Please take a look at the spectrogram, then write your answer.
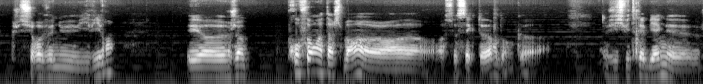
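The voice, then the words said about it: Slight regional French accent. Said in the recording (French): “on sent le, petit accent de la région quand tu parles”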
